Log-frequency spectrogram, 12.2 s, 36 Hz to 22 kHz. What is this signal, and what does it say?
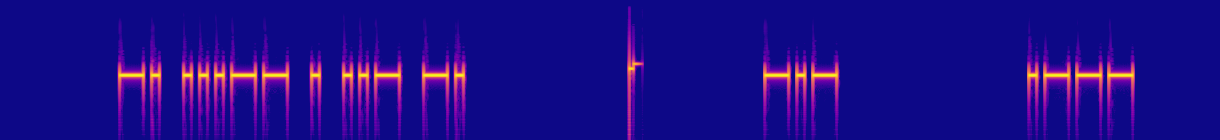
Morse code, heard as a keyed tone, about 15 wpm, spaced as for 10 wpm, 700 Hz. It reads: N3EUN KJ
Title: USA Call Signs - 5 Characters - 8x Character Spacing - 15wpm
